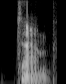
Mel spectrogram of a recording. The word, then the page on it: tamp: British English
